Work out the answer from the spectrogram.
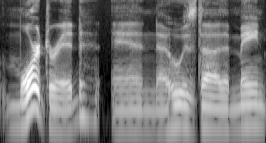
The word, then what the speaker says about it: Mordred: He's running into they call him Modred, which is one of the different pronunciations of Mordred, and who is the main bad guy in the Arthur story.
